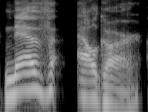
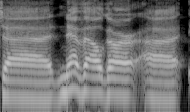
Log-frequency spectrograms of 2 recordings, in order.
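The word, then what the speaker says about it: Niamh Algar: Her name is, I should have written it down, Nev Algar. And it's not pronounced the way that it's spelled because I think it's Gaelic, but Nev Algar,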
